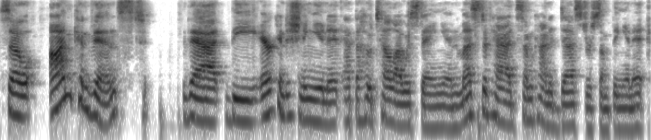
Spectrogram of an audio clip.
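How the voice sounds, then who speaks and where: A woman with a rough, congested voice hosting a casual card-making tutorial, chatting her way through each step as she works. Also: low voice, normal speed, a bit bright.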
